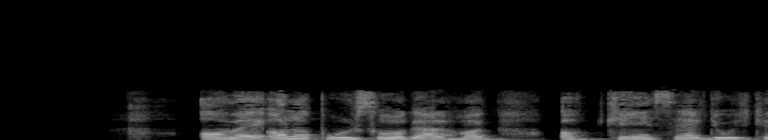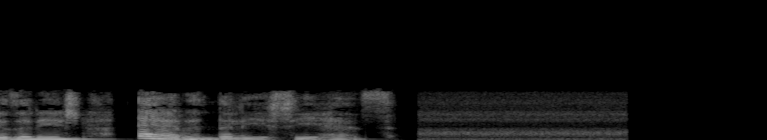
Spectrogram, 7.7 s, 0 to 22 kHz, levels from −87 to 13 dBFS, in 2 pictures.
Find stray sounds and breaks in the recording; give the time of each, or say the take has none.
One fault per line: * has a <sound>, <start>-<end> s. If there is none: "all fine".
all fine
